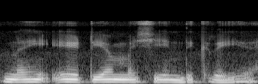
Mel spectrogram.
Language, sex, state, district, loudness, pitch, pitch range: Hindi, male, Himachal Pradesh, Shimla, -12 LUFS, 115 Hz, 105-115 Hz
